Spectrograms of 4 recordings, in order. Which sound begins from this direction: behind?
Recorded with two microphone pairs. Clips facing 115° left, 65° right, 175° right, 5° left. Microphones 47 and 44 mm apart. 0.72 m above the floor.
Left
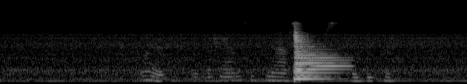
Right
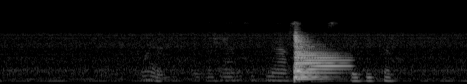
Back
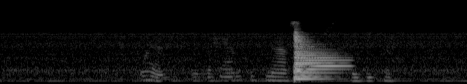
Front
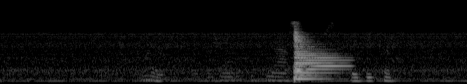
A woman speaking, at 1.4 s.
